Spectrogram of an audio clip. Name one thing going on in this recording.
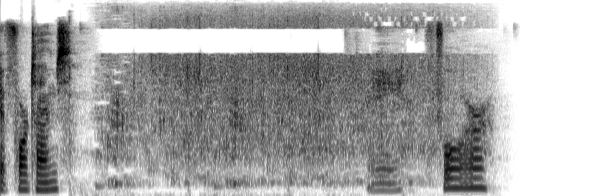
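A toilet flushes with a rushing swirl of water.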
